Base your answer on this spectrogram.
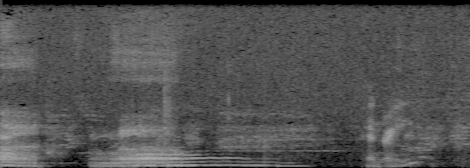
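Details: Miniature Schnauzer throwing a fit after being refused chicken: a short grumble, then a long moaning growl-whine that slides downward over two seconds, followed by a brief rising yip, while a person scolds it indoors.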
